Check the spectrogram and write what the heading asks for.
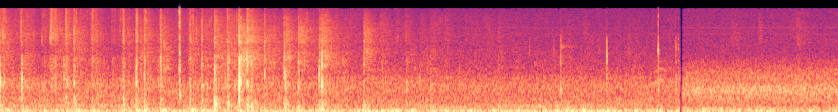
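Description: A horse's hoofbeats as it canters close past over leaf-covered ground, a quick run of thuds that thins out after about three seconds. About five seconds in, a steady hiss takes over.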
